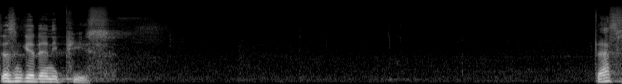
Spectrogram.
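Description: An elderly man speaks calmly through a microphone in a large echoing room.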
